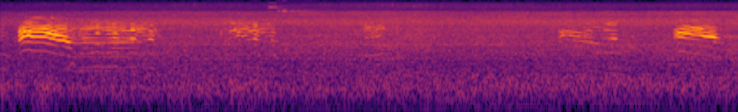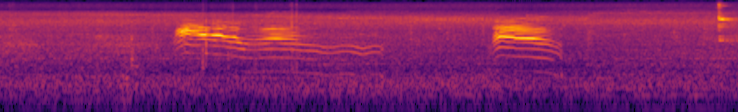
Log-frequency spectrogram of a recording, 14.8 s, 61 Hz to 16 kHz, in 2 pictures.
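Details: Japanese stray cat filmed in late July 2023 meowing repeatedly: about six separate falling, slightly wavering meows spread over fifteen seconds, some short and some stretched, with a person talking softly in between.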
